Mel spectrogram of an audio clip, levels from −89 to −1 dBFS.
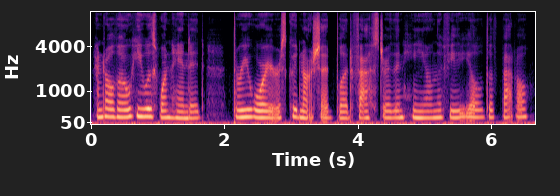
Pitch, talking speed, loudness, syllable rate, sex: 210 Hz, 180 wpm, -17 LUFS, 4.3 syllables/s, female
